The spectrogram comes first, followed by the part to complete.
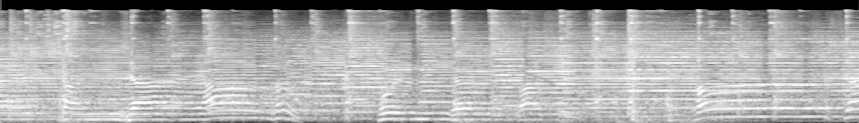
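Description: Kirtan music: chanted devotional singing whose pitch slides up into held notes, over a steady patter of percussion strikes.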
